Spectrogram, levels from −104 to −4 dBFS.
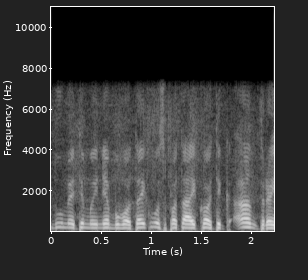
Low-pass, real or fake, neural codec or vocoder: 7.2 kHz; real; none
